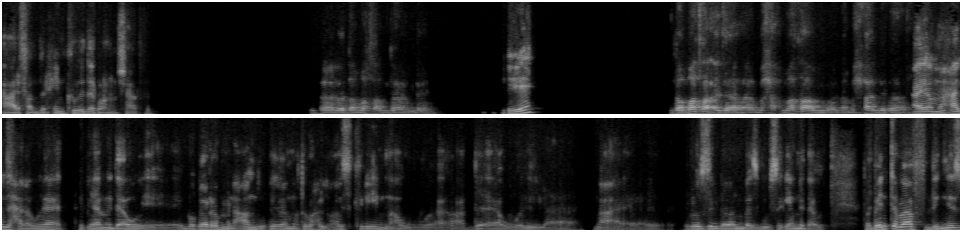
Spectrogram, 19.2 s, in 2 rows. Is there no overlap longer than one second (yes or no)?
yes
